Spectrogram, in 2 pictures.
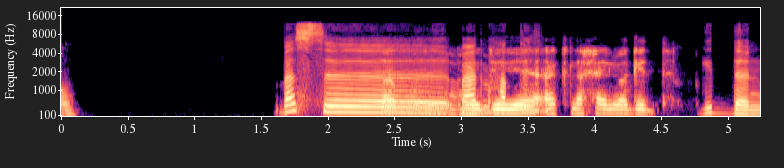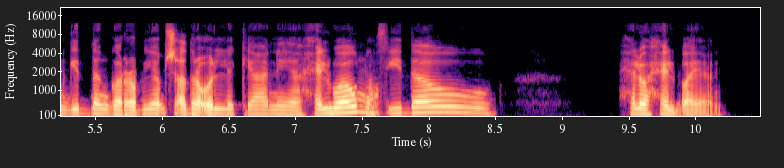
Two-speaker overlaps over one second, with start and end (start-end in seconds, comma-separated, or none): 2.4-3.8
